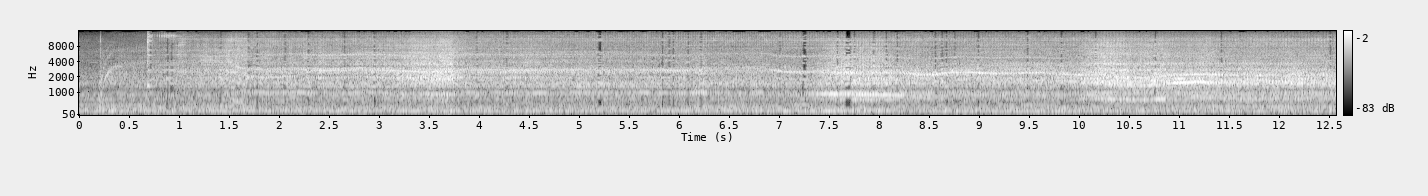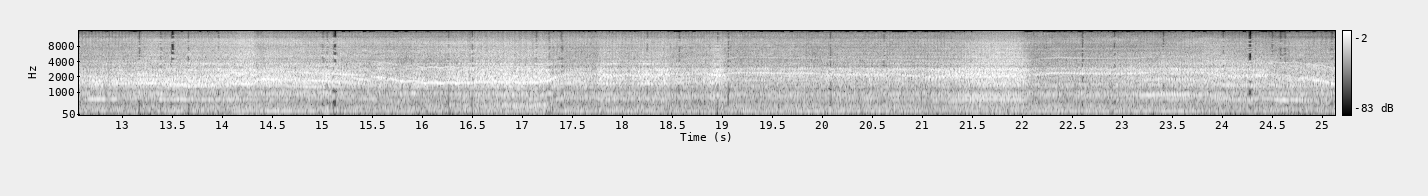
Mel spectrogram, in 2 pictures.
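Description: Parkside cordless circular saw on a 4 Ah battery ripping through a thick timber beam with the blade fully buried. The motor whine wavers and sags in pitch as it labours under the load, over the steady noise of a dust-extraction vacuum. It starts with a click just under a second in, and the whine falls away at the very end.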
